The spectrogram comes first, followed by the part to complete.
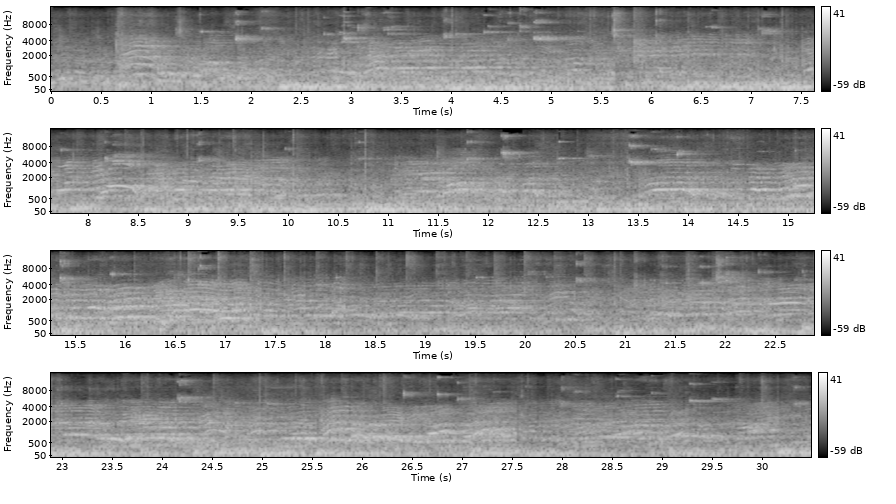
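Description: Basketball being dribbled and bouncing on a hardwood gym floor during play, with players and coaches calling out, echoing in a large gym.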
